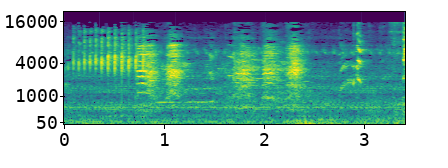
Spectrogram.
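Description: A red lory gives a quick run of about fourteen dry clicks, then several harsh, grating screeches spaced under a second apart.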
